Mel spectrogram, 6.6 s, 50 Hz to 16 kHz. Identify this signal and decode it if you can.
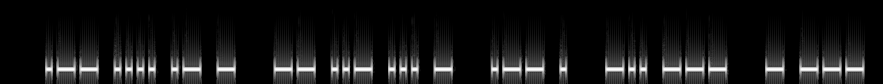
Morse code, heard as a keyed tone, about 28 wpm, 700 Hz. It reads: WHAT MUST WE DO TO
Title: Sentences from Top 1000 Words - Review Part 6 - 28wpm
